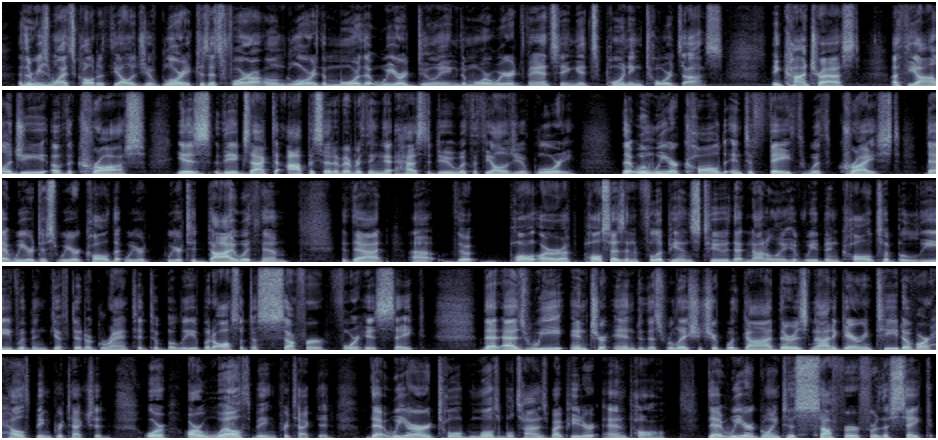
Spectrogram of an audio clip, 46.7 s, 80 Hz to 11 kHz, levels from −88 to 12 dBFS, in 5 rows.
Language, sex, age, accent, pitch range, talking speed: English, male, 30-49, American, 110-150 Hz, 195 wpm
